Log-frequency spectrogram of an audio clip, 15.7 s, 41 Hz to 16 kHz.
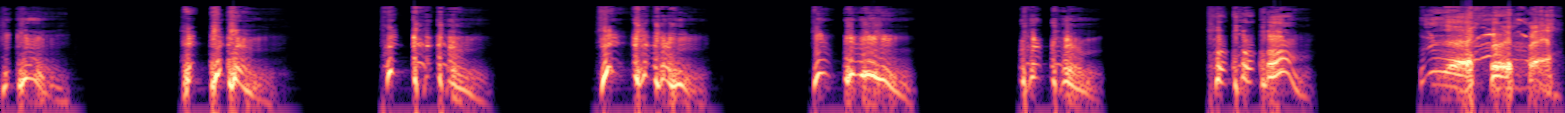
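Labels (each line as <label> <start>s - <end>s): A person clears their throat. 0.0s - 0.7s
A person clears their throat. 1.8s - 3.0s
A person coughs. 3.7s - 4.9s
A person clears their throat. 5.9s - 7.2s
A person clears their throat. 8.1s - 9.2s
A person clears their throat. 10.2s - 11.1s
A person clears their throat. 12.1s - 13.2s
A person coughs. 14.2s - 15.7s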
